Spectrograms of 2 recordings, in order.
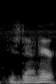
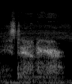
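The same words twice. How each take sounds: First: Said in the usual way. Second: Soft conspiratorial whisper; quiet whispered pointer; whispered tip. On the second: Real, not acted. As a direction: hush it so only the pet hears.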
